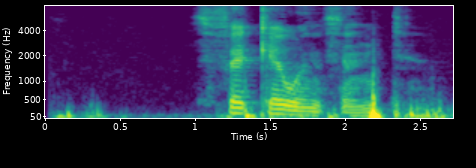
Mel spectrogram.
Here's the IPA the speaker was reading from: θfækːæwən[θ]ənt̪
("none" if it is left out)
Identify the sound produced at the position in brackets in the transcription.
θ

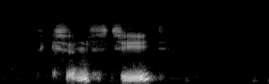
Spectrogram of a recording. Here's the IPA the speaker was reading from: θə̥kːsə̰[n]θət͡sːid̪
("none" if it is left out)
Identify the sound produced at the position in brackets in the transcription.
m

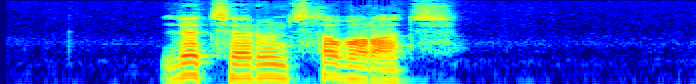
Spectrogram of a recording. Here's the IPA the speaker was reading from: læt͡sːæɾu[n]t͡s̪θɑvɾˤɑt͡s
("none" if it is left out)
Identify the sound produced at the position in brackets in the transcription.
n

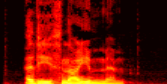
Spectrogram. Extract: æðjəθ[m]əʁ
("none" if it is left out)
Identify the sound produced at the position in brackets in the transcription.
n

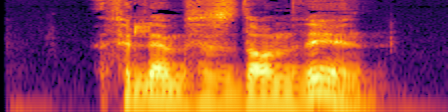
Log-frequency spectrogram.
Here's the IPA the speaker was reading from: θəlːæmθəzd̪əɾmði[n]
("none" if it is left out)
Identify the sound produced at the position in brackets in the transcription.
n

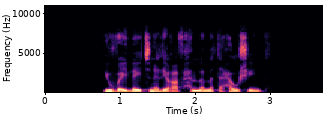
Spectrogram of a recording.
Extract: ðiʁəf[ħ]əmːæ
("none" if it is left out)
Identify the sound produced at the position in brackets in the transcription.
ħ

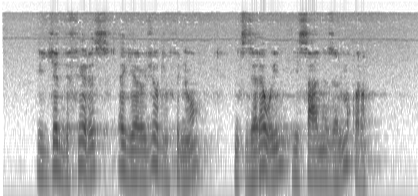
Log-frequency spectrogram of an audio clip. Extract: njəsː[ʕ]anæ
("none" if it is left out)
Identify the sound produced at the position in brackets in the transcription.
ʕ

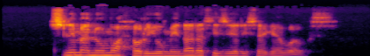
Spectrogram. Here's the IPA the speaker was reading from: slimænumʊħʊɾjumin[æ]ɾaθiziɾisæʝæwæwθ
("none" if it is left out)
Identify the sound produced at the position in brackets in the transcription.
a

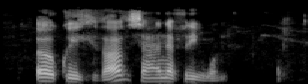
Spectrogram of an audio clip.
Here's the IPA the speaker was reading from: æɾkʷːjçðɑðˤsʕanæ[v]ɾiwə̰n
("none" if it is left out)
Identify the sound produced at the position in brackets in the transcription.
f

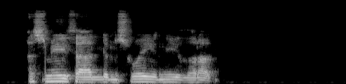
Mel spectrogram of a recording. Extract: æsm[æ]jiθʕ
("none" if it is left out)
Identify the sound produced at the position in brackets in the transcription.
i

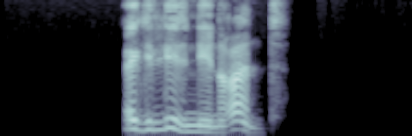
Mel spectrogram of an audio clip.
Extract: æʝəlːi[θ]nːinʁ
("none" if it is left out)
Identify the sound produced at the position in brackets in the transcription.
ð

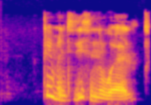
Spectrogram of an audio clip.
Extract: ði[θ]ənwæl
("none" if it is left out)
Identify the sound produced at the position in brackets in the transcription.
θ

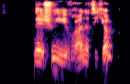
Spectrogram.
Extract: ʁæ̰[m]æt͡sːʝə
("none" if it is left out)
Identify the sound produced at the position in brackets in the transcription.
n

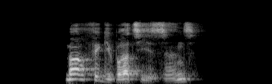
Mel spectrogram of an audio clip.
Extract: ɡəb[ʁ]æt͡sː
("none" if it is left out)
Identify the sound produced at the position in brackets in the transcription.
ʁ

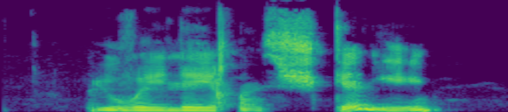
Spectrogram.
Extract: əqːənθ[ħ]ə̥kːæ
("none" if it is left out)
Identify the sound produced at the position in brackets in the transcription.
ʃ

